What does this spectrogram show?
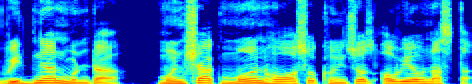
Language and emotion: Goan Konkani, neutral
